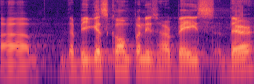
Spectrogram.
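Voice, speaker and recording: A man's fairly high-pitched voice with a Spanish accent. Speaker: farmworker organizer. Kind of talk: public talk. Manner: halting.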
